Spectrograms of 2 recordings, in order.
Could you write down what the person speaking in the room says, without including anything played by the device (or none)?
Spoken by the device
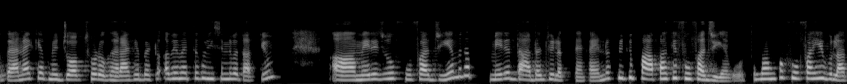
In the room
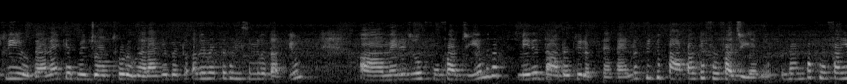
none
